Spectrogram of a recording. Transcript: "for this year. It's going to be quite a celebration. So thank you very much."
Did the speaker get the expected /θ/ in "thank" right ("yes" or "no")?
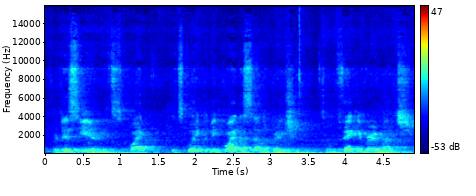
yes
